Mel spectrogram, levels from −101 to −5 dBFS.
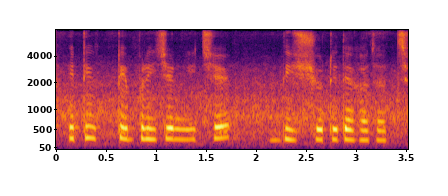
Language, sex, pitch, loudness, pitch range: Bengali, female, 260 Hz, -18 LUFS, 255-280 Hz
